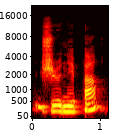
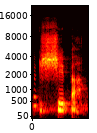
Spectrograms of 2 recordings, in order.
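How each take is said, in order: First: The full form is said with 'ne'. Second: The 'ne' is dropped in a reduced form. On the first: "je n'ai pas becomes j'ai pas" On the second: "In common spoken French"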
